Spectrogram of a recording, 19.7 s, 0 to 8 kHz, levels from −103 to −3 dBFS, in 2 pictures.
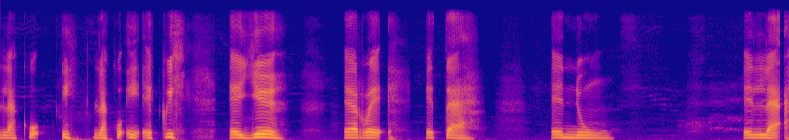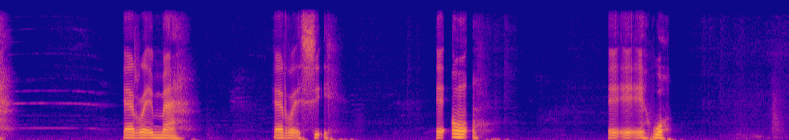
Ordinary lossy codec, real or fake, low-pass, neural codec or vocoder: none; real; 7.2 kHz; none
